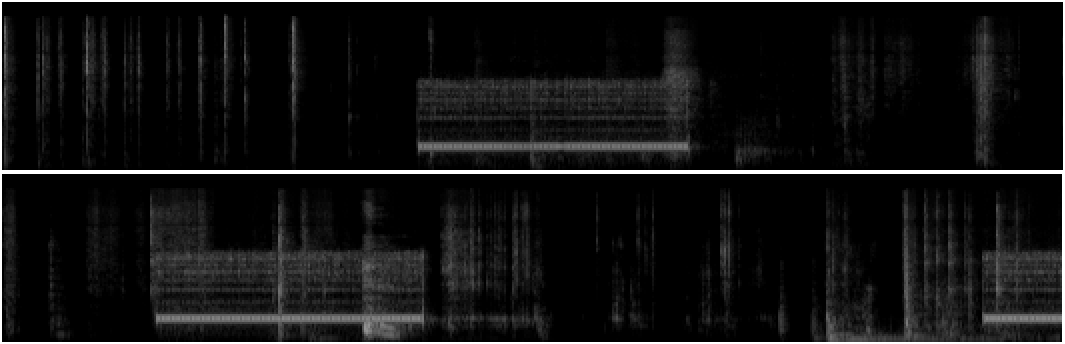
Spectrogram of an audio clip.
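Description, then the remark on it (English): Phone call tones sound in long, steady bursts of about two seconds, separated by pauses, with light tapping clicks scattered in between, as a call is tried again. No one speaks. “Let me try a call again.”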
